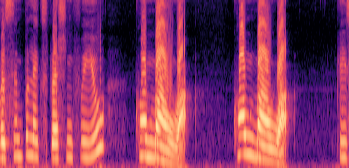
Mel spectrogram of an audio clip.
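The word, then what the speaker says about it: こんばんは: clearly, but please remember this n over here is of course n, but the way it is pronounced is, press your lips like this, close your lips, and it is an m sound.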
